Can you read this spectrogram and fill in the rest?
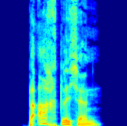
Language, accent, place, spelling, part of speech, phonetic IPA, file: German, Germany, Berlin, beachtlichen, adjective, [bəˈʔaxtlɪçn̩], De-beachtlichen.ogg
- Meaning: inflection of beachtlich: 1. strong genitive masculine/neuter singular 2. weak/mixed genitive/dative all-gender singular 3. strong/weak/mixed accusative masculine singular 4. strong dative plural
